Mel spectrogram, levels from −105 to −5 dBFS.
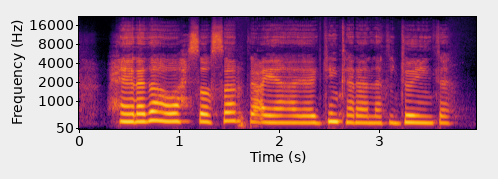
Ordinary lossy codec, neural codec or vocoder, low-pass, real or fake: none; codec, 44.1 kHz, 1.7 kbps, Pupu-Codec; none; fake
